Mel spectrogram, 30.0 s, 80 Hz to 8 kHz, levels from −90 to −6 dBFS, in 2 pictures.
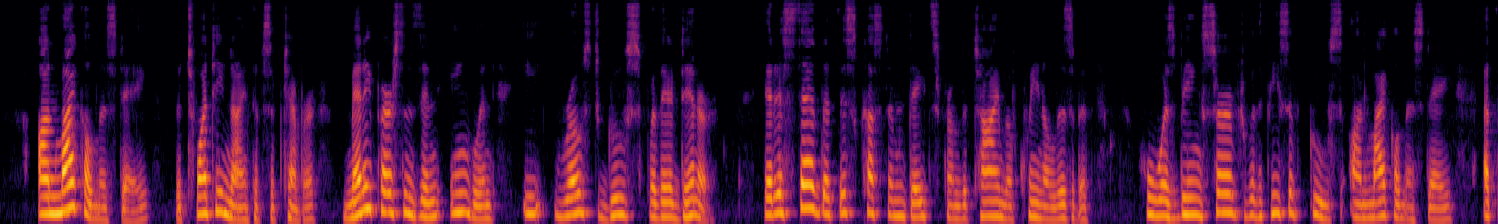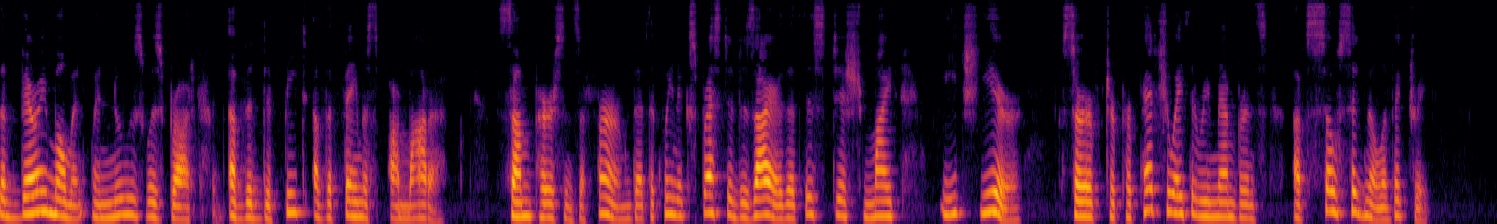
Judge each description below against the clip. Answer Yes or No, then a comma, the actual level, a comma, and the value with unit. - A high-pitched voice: Yes, high, 195 Hz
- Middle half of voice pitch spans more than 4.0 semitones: Yes, average, 4.5 semitones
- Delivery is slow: No, average, 165 wpm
